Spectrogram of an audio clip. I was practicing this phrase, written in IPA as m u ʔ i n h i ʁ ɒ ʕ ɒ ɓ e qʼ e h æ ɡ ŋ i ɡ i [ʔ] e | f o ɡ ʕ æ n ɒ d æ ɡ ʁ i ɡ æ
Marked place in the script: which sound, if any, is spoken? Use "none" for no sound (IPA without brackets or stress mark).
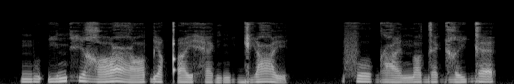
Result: ʕ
